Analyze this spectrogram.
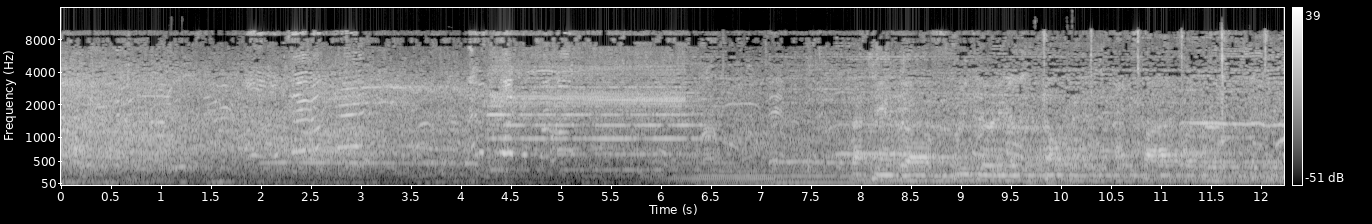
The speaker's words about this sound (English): Let's play this clip here of the Lakers getting booed by their own home crowd. That's pretty loud.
